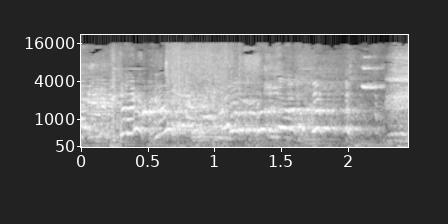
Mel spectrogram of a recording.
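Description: A man laughing.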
